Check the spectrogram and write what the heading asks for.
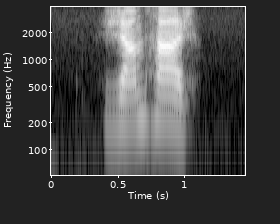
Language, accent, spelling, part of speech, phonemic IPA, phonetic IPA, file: Armenian, Eastern Armenian, ժամհար, noun, /ʒɑmˈhɑɾ/, [ʒɑmhɑ́ɾ], Hy-ժամհար.ogg
- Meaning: bell ringer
